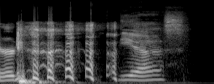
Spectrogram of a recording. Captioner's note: laughter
